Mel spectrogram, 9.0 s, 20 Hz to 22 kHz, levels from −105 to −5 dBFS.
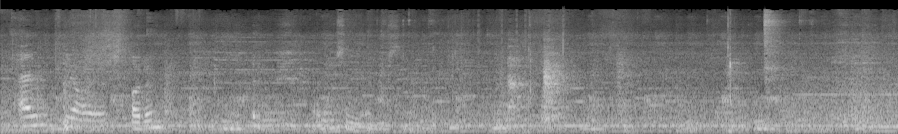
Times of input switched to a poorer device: none

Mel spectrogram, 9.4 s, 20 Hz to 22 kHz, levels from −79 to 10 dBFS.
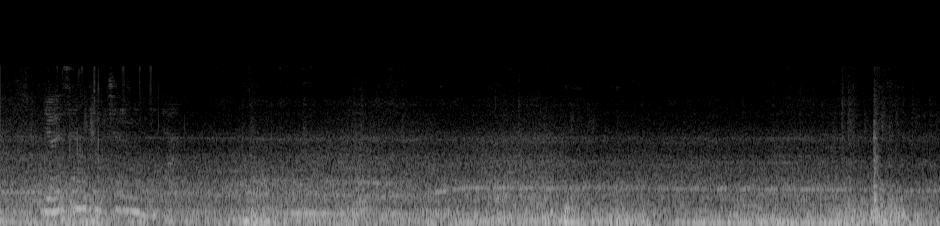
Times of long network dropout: none

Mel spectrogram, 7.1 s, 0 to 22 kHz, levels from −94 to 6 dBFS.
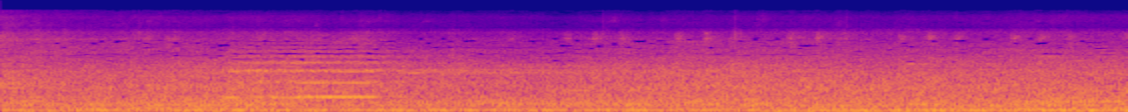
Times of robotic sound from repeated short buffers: none

